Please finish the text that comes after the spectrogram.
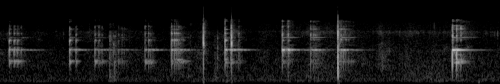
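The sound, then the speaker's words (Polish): Glass beer bottles clink against each other again and again in an irregular rhythm, each bright knock leaving a short ringing tone, with no voices. “Co tu tak brzęczy pięknie?”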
